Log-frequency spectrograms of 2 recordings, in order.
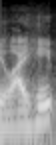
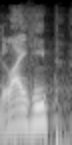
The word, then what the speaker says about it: LIHEAP: Very shortly, the issue is going to be LIHEAP, low-income heating assistance.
